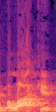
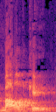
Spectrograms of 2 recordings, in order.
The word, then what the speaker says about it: Malkit: Okay, I know you want to probably say Malakit, it's actually pronounced Malkit or Rehitni.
